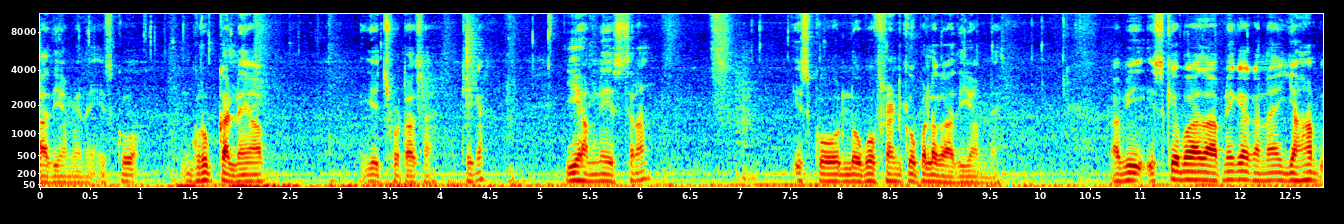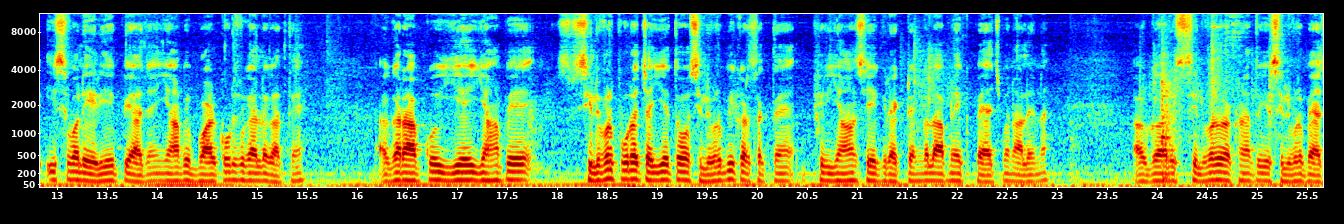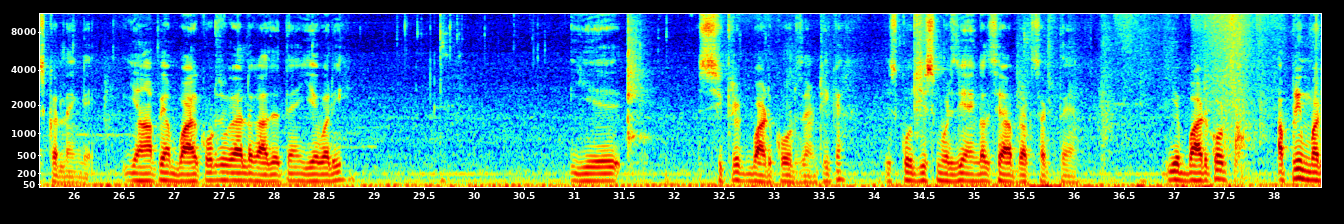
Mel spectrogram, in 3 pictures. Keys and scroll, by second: 0.0 super+z, 0.5 super+z, 1.6 shift+super+g, 2.1 v, 5.0 super+-, 5.2 super+-, 5.3 super+-, 7.4 typing, 9.0-9.3 typing, 10.9 super+-, 11.2 super+-, 12.1 v, 13.6-15.6 typing, 19.3 m, 24.1 i, 25.2 v, 30.1 shift+super+v, 32.3 super+g, 32.9 typing.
